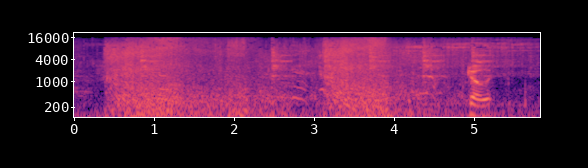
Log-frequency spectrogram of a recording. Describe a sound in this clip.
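Heavy blows thud against soft bags.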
